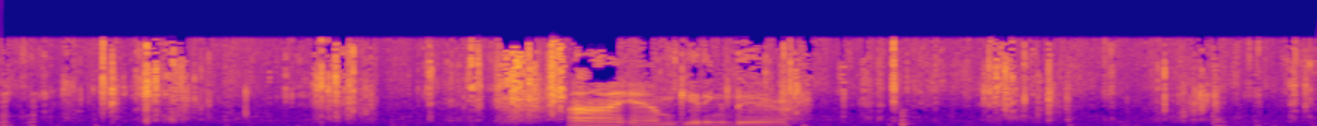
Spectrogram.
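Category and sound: household object, bible pages turning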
